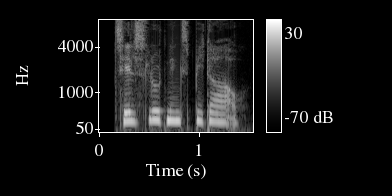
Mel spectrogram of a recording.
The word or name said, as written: tilslutningsbidrag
